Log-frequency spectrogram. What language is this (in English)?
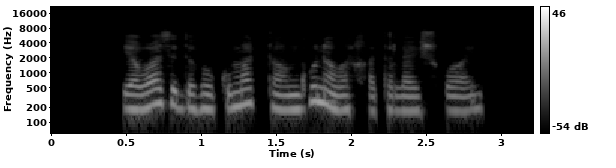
Pashto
